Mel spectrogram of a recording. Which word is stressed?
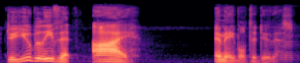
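I. The stress falls on the word I. The question is about who is able to do it. "Or you could give it this inflection"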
